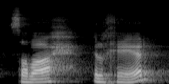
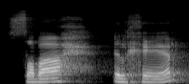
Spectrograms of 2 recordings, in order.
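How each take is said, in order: First: Slow repeat. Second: Sabah, pause, al khair; word by word. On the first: Teacher repeating the greeting. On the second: Teacher reviewing good morning, Sabah al khair in pieces. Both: Shown as a demonstration.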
